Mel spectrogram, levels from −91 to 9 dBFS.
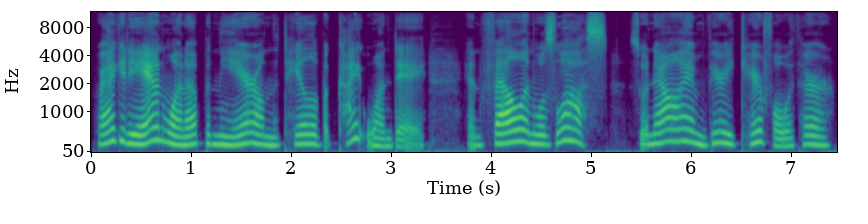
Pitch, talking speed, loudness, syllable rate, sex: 230 Hz, 225 wpm, -19 LUFS, 5.1 syllables/s, female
